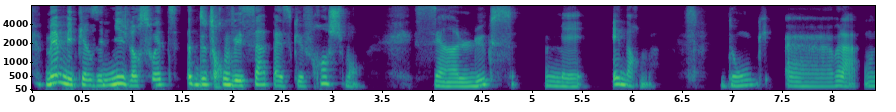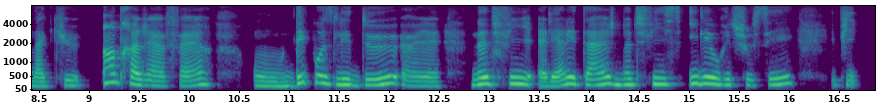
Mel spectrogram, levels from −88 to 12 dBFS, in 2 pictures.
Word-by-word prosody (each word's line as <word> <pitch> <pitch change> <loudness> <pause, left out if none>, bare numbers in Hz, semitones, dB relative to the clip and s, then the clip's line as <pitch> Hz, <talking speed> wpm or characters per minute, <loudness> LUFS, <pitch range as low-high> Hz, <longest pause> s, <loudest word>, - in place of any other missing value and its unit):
Même 260 +4 +7
mes 210 - +7
pires 195 -3 -1
ennemis, 215 +7 +6
je - - -9
leur 170 0 +2
souhaite 200 +3 -2
de 210 +1 +4
trouver 205 -4 +4
ça 205 +4 -1
parce 165 -4 -3
que 160 - -5
franchement, 240 +7 -3 0.5
c'est 170 - -5
un 150 -1 -1
luxe, 175 +10 -3 0.3
mais 150 -5 -5 0.3
énorme! 215 -2 -1 0.7
Donc, 175 +5 -7 0.2
heu, - - -4 0.4
voilà, 165 -1 -3
on 160 - -8
a 155 -1 -3
qu' 175 +3 -8 0.2
1 290 +1 +3
trajet 205 -8 0
à 165 -1 -4
faire. 175 +6 -4 0.4
On 155 -2 -3
dépose 250 - 0
les 210 -1 +5
2. 200 +7 +2
Heu, 160 -2 -5 0.3
notre 225 +2 +5
fille, 235 0 +3
elle 155 0 -2
est - - +3
à - - 0
l'étage, 220 0 +3
notre 205 0 +1
fils, 220 -1 -1
il 245 0 +2
est 240 - +9
au 225 - +6
rez-de-chaussée 205 +4 -3 0.4
et - - -16
puis, - - -11
200 Hz, 165 wpm, -20 LUFS, 165-225 Hz, 0.7 s, est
